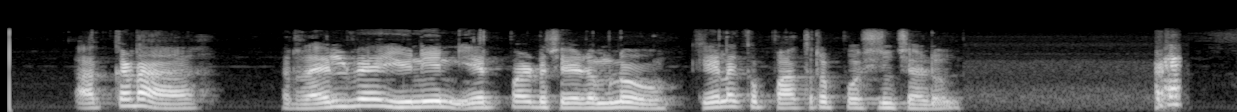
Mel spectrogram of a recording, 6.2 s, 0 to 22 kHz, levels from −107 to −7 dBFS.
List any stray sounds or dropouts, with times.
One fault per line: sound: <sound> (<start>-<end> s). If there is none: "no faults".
sound: laugh (5.8-5.9 s)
